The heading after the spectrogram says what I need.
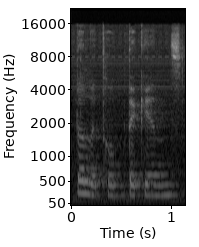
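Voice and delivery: low-volume mutter; soft, under-the-breath remark. A narrator's reading. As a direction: mumble it to yourself. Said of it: "muttered Ed".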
